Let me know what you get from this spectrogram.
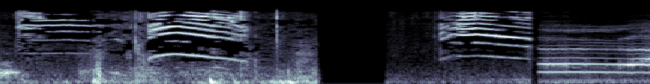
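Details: Kittens from a compilation uttering short, very high, rising mews, some possibly calling for their mother, then a steady lower meow at the end, with rustling noise.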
